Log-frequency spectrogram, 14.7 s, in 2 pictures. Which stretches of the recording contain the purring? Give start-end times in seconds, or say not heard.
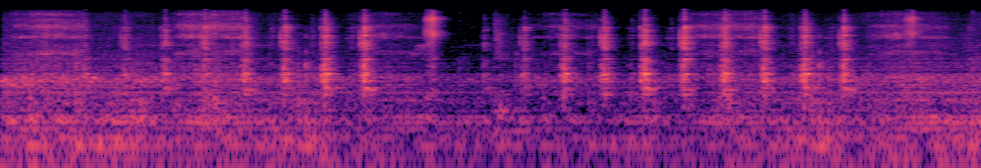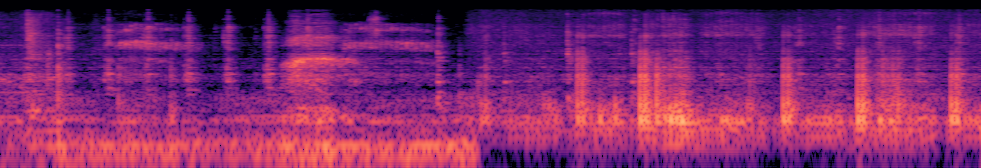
0.0-14.6.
